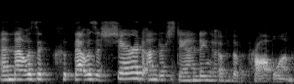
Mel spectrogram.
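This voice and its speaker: Fairly high in pitch, a woman talks in an ordinary speaking voice with ordinary pitch variation. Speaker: development program practitioner. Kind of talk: workshop presentation. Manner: conversational, with frequent fillers.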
